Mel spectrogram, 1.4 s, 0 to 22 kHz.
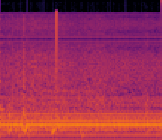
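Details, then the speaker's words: Electric conversion of a pickup truck over 20 years old, running on batteries: steady low hum at one even pitch with no wavering or knocks, the brake vacuum pump running normally. "oh yeah that noise you might be able to pick up I'm not sure but there's a humming noise going on right now that's just the vacuum pump for the brakes"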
